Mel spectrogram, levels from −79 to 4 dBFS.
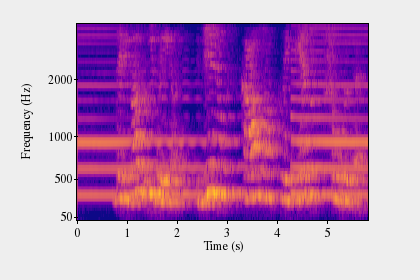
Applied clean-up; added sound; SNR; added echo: none; Wind instrument, woodwind instrument; 7 dB; reverberation time 1.3 s.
